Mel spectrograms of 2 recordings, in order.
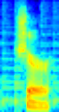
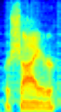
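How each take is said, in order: First: The syllable is said like 'sure', rhyming with 'fur'. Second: The syllable is said like 'shire', rhyming with 'fire'. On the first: "S H I R E, sure" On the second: "Or Shire, I guess"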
